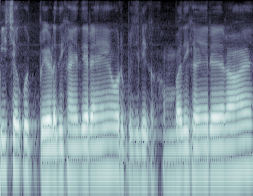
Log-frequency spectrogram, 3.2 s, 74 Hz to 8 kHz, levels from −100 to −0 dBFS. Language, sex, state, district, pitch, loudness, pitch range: Hindi, male, Uttar Pradesh, Shamli, 120 Hz, -16 LUFS, 115-130 Hz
